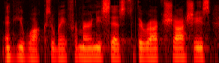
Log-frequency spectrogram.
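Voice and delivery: ordinary delivery, nothing marked

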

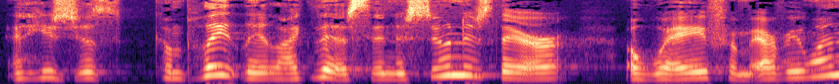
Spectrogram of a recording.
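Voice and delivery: ordinary talk

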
